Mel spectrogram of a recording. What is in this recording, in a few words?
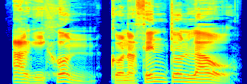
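"aguijón", Spanish, male; mekanta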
